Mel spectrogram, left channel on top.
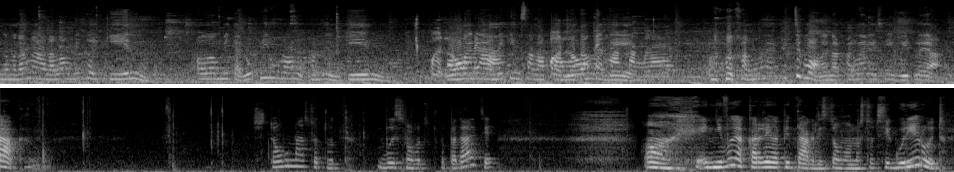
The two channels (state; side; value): different; both; correlation 0.00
